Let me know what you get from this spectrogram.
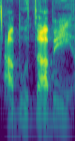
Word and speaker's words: Abu Dhabi: Getting right into it, Abu Dhabi is, it's actually pronounced Abu Dhabi, Abu from father, Dhabi is a type of deer or gazelle.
